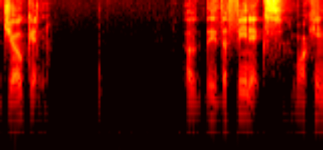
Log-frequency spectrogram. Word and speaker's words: Joaquin: tech tech inc says that joaquin is pronounced jokin of the the phoenix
